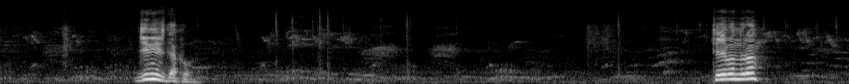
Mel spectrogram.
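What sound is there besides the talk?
Punjabi pigeons cooing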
